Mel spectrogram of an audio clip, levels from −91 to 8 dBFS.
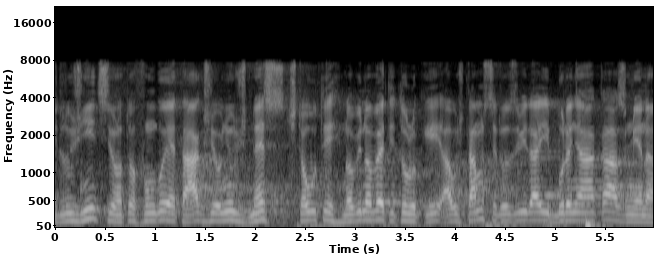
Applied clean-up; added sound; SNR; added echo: none; none; none; none.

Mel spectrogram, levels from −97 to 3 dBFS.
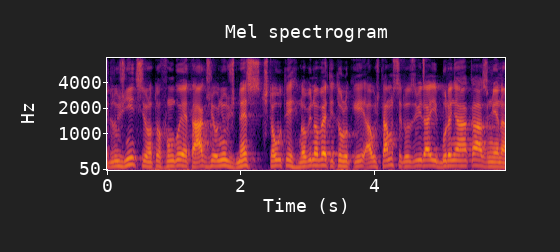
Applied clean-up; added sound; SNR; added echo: neural mask model Resemble Enhance denoiser.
